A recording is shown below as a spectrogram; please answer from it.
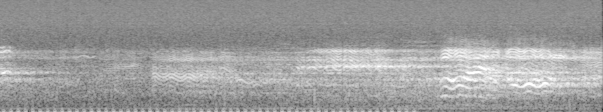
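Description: A high voice singing a slow melody of long held notes with a heavy vibrato, over a low steady hum that stops about four seconds in.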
